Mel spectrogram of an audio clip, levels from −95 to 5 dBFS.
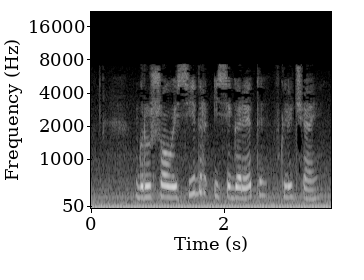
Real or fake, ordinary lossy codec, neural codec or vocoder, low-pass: real; MP3, 32 kbps; none; 7.2 kHz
